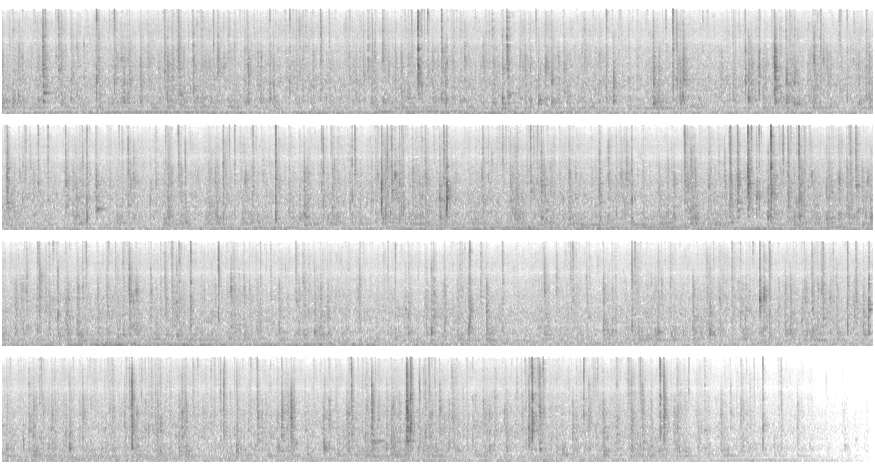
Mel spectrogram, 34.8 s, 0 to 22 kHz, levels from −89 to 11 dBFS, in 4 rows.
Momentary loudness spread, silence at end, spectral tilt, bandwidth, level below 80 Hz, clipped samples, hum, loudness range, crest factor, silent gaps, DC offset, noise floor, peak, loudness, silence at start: 12 LU; 0.25 s; -1 dB/octave; 17 kHz; -60 dBFS; under 0.1%; none; 9 LU; 40 dB; none; under 0.1%; -68 dBFS; -2 dBFS; -40 LUFS; 0 s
